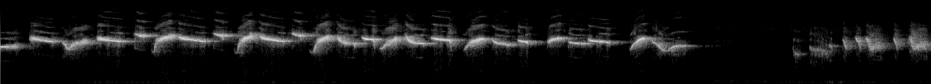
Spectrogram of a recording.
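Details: Wambie master song for songbird training: steady repeated downward-slurred whistled notes, roughly one each second, a brief silence, then quick rising chirps.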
